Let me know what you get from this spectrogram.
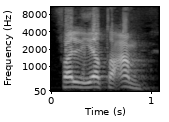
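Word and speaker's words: فليطعم: Kalimah falyat'am ni iaitu cara bacanya, huruf lam dibariskan mati, kemudian huruf ya dan huruf ain dibariskan dengan baris atas. Kita baca falyat'am.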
